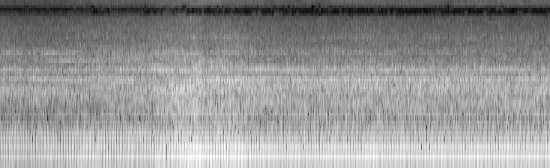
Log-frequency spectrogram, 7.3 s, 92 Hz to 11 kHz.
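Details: John Deere X304 lawn mower after freeing stuck carburetor fuel shutoff valve, carb not fully cleaned, sat about two years: small single-cylinder firing evenly about 230 beats a minute, rising smoothly once, no misses; normal running.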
